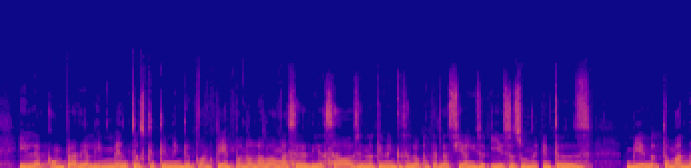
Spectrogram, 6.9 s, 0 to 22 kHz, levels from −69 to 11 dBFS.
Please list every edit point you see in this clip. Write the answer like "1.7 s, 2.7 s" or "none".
1.9 s, 4.2 s, 5.3 s

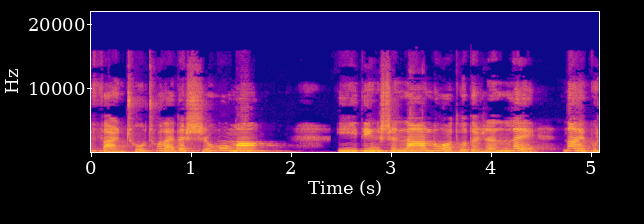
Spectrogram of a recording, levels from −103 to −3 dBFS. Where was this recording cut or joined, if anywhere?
2.4 s

